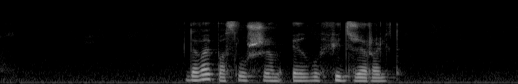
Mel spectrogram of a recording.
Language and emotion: Russian, neutral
